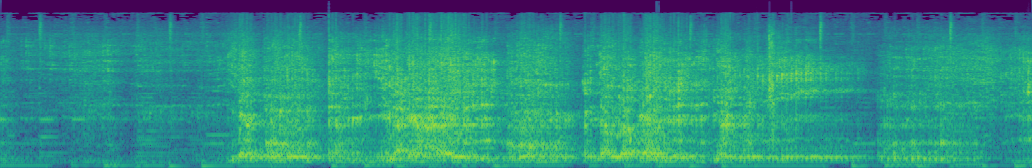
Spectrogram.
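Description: Male lion roaring: a loud bout starting about two seconds in and lasting about five seconds, over background music.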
